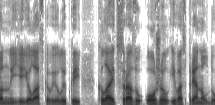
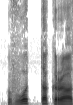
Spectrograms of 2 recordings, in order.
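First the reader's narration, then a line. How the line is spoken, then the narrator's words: Upset exclamation. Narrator (Russian): с огорчением воскликнул Клайд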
